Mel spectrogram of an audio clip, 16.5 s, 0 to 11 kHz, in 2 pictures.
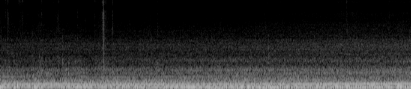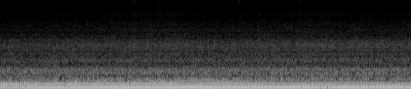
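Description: Inside the cabin of a 1999 Jeep Cherokee XJ with its 4.0-litre straight-six pulling up a hill: a steady low engine and road hum that grows a little louder over the first ten seconds or so. There is a short click about two seconds in.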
